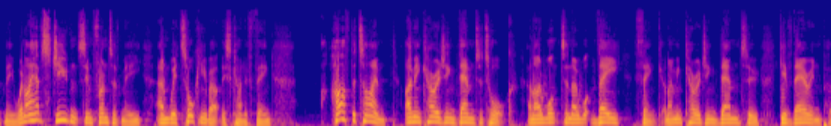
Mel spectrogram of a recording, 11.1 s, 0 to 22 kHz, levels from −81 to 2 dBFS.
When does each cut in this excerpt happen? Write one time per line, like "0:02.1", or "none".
0:02.0
0:07.0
